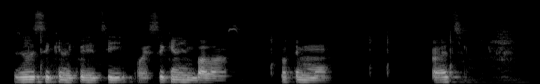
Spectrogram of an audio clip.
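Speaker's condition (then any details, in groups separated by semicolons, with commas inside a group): No condition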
